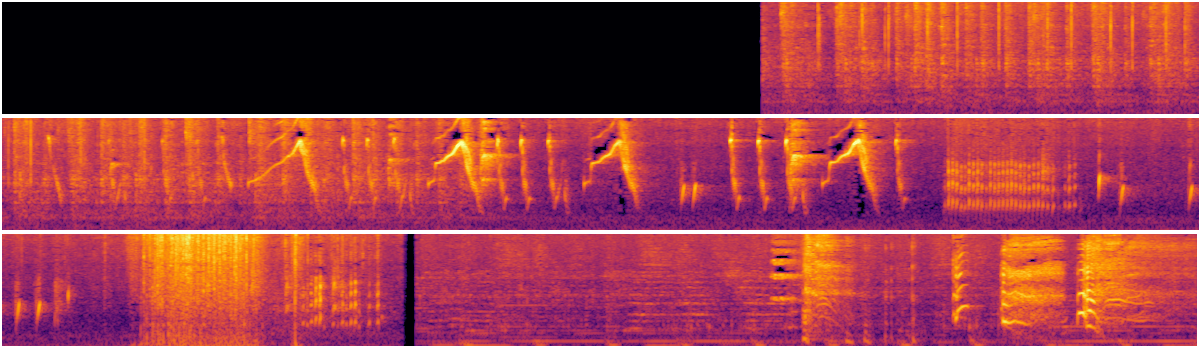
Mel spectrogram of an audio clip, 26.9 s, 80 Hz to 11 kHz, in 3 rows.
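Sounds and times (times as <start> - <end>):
sparrow singing: 9.2 - 18.5.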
